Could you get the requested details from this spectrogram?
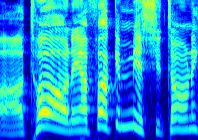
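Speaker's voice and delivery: poor fake Italian accent. Sending a message back to tony through the phone call: weird shitty italian accent. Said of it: "he said in a weird, shitty fucking Italian accent".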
